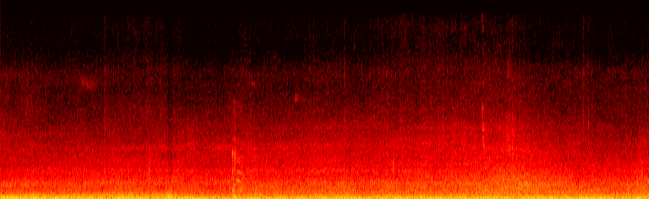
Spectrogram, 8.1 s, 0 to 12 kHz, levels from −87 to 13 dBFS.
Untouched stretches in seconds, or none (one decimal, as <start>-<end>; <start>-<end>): 0.0-2.0; 2.7-8.1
